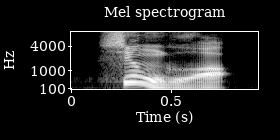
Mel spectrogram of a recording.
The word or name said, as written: xing4 ge2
